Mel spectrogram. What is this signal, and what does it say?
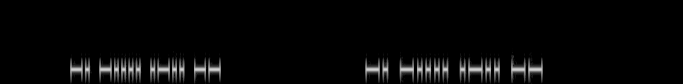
Morse code, heard as a keyed tone, about 36 wpm, 700 Hz. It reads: N6LM N6LM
